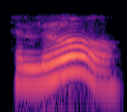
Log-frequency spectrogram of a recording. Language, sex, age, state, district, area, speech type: Nepali, female, 45-60, West Bengal, Jalpaiguri, rural, conversation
